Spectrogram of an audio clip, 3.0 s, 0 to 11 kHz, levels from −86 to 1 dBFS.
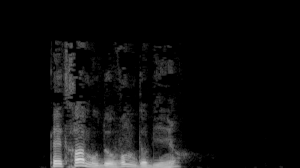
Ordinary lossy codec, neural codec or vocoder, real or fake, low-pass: MP3, 32 kbps; none; real; 9.9 kHz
